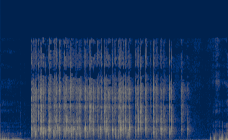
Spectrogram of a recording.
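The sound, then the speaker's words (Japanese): A single person claps pointlessly, just to try it, rapidly for about two and a half seconds, a dense, steady patter of quick, sharp claps that fades out unevenly, with a brief voice just before and after. “ちょっと無駄に拍手してみた。”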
